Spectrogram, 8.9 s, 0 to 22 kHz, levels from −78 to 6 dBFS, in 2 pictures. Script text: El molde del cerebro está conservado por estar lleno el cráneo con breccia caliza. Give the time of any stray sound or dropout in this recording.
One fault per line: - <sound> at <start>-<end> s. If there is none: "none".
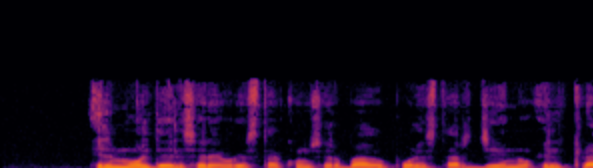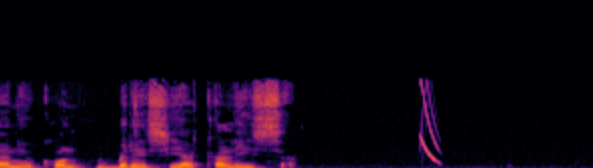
- chirp at 7.6-7.8 s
